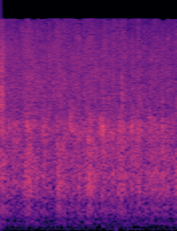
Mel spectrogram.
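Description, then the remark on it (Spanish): Steady applause to the Lord at a preacher's call fills the whole moment, a dense crackle of many hands clapping at once with no pauses and no voices, fairly soft overall. “Para todos los hijos de Dios un aplauso al Señor por eso.”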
